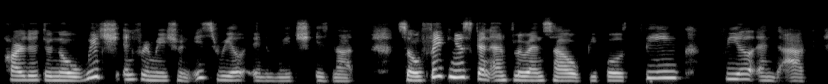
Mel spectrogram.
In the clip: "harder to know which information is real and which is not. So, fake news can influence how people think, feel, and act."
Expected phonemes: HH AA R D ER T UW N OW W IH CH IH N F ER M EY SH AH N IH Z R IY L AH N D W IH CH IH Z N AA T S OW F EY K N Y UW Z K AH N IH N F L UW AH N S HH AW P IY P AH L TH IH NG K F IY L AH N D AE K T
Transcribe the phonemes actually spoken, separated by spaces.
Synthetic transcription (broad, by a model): HH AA R D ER T UW N OW W IH CH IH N F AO M EY SH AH N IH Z R IY L AH N D W IH CH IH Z N AA T S OW F EY K N Y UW S K AH N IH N F L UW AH N S HH AW P IY P AH L TH IH NG K F IY L AH N D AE K T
